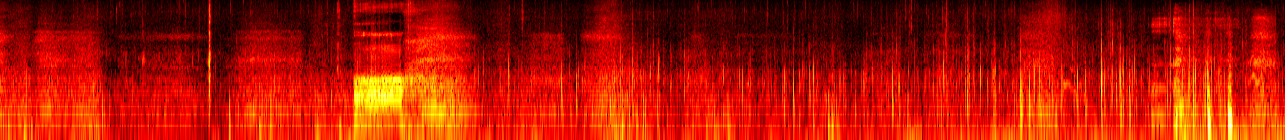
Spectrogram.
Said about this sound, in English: The rain is uh, is working its way into my little shelter. It's changed direction.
